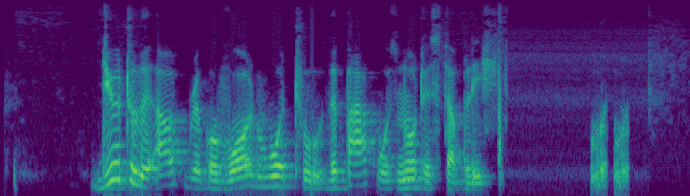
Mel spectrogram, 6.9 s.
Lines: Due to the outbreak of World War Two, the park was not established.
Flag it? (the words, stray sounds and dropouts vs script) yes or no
yes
